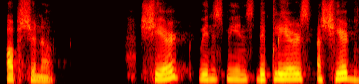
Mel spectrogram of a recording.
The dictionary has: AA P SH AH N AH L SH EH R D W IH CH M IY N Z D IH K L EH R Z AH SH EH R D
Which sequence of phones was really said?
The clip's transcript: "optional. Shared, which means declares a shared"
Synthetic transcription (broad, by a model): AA P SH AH N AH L SH EH R D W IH S M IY N S D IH K L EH R S AH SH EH R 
